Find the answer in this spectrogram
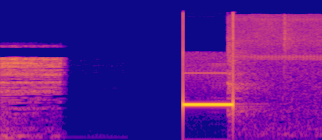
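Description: Background music stops about half a second in. After a moment of dead silence, one loud electronic beep at a single steady pitch sounds for under half a second and cuts off sharply, leaving faint room noise.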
